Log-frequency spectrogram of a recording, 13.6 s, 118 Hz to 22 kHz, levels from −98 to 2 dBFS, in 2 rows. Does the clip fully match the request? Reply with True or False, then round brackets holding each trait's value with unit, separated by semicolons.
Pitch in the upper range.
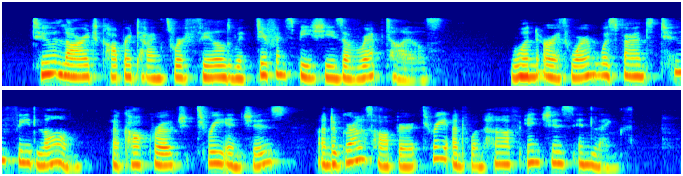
True (215 Hz)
